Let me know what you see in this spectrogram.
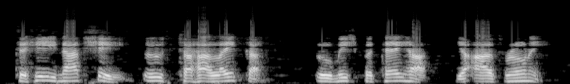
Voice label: voice, hebrew language; Psalm 119:175; tehee-nafshee oo'te'hal'ley'ka, oo'meeshpateyha ya'azrunee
